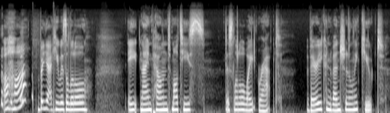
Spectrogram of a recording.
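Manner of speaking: ordinary talk, nothing marked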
